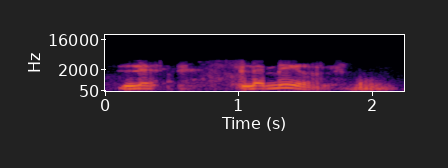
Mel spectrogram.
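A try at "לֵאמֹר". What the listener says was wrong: that's a cholam above the mem, so it makes the O. Yes, lemor.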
